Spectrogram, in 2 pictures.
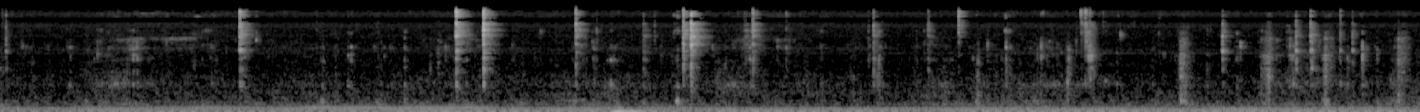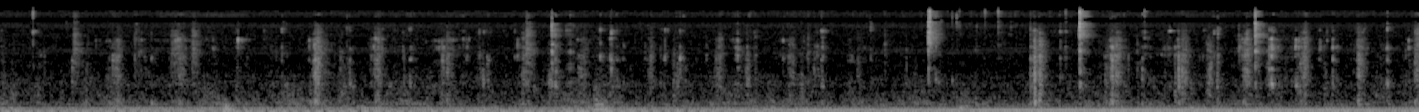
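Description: Close-miked chewing and crunching of crisp food, with scattered sharp clicks, a few louder ones a few seconds in, over a steady low hum.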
